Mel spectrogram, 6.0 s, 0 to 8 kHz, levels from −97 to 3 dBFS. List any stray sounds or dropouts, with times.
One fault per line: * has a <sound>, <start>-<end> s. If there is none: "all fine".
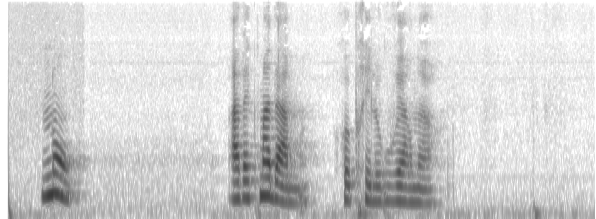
all fine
